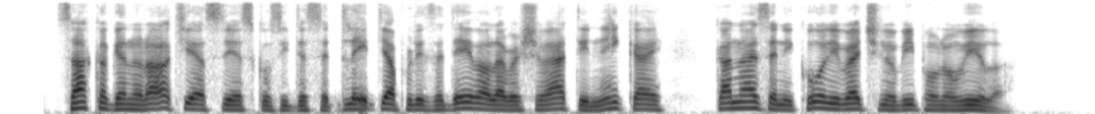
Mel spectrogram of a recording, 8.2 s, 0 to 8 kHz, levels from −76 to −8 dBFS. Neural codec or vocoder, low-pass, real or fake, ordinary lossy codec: codec, 16 kHz in and 24 kHz out, 0.4 kbps, LongCat-Audio-Codec, two codebook decoder; 7.2 kHz; fake; none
